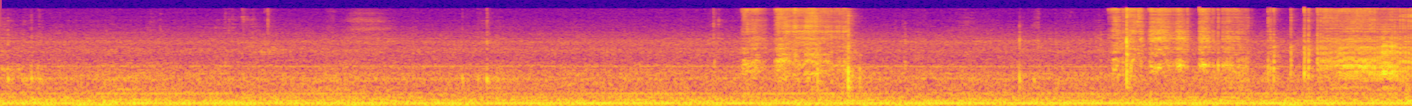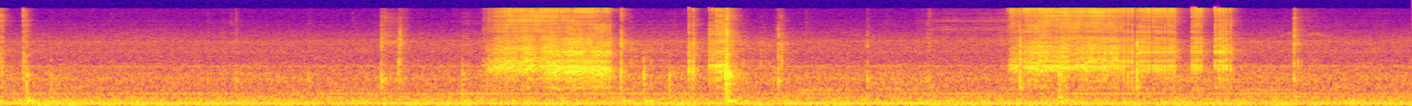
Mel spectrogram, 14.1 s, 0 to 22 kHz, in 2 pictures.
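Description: Plastic Single-8 film cartridge handled and slid against the camera's film compartment: four short scraping, rustling noises spread through, over a steady low hum.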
